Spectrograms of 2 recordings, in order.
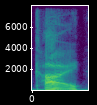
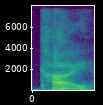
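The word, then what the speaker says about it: καί: by Alpha and Yota these two letters here Alpha and Yota form a diphthong so even though there's two vowels they're red with one syllable so the word Kai Kai has one syllable you'll notice that above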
